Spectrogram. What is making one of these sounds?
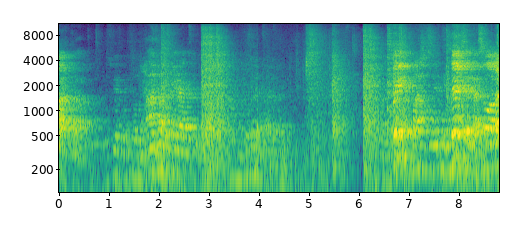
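An elderly man lectures nearby.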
